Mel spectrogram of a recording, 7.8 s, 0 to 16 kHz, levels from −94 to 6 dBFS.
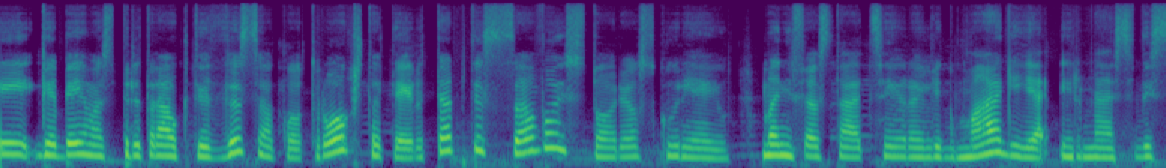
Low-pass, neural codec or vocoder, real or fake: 14.4 kHz; codec, 44.1 kHz, 2.6 kbps, SNAC; fake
